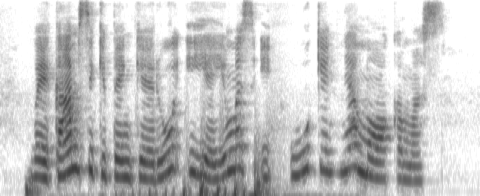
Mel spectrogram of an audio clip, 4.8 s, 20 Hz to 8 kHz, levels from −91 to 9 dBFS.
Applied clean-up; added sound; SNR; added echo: none; Dog; 8 dB; none.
